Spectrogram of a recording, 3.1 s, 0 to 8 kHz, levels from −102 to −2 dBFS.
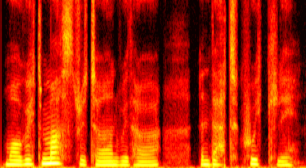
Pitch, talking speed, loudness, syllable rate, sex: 190 Hz, 155 wpm, -20 LUFS, 4.9 syllables/s, female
